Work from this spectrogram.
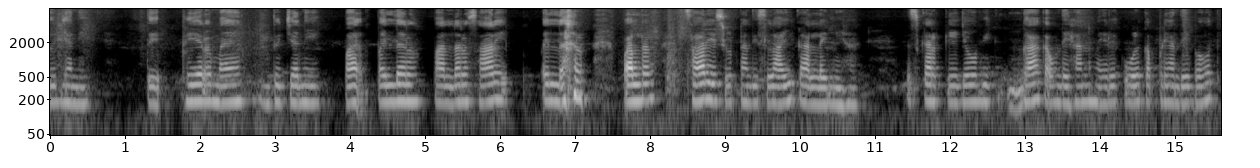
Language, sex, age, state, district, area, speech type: Punjabi, female, 60+, Punjab, Muktsar, urban, spontaneous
